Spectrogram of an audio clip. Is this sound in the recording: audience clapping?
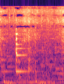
no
